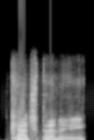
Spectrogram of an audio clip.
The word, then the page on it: catchpenny: British English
